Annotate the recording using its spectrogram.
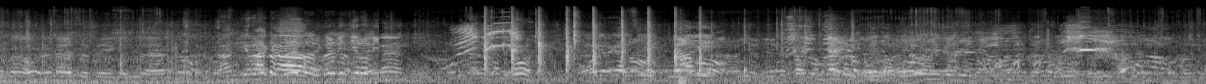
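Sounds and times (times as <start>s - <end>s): voices talking: 0.0s - 12.0s
people clapping: 4.6s - 8.6s.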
